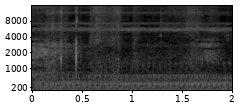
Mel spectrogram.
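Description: Faint steady hum with a few low tones, setting in about half a second in after a small click, from a semi truck's APU (auxiliary power unit) that is about to start.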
